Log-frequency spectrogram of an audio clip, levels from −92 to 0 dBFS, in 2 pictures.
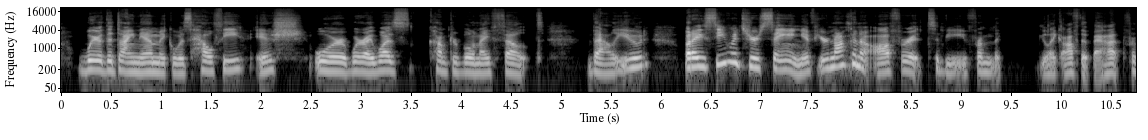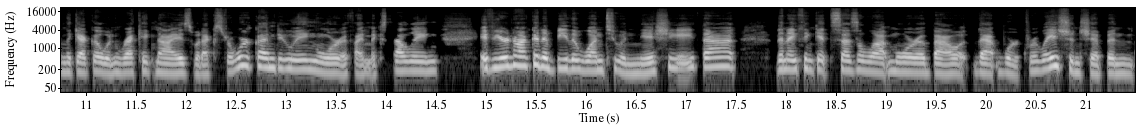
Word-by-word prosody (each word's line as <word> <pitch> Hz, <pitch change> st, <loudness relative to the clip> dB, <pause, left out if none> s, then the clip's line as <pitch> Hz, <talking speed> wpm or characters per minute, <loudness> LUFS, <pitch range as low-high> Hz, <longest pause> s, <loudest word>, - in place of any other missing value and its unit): where 200 Hz, +2 st, +2 dB
the 195 Hz, 0 st, -2 dB
dynamic 175 Hz, -3 st, 0 dB
was 155 Hz, -1 st, -3 dB
healthy-ish, 200 Hz, +2 st, -5 dB
or 180 Hz, -3 st, +2 dB
where 180 Hz, +1 st, -1 dB
I 165 Hz, -, +4 dB
was 190 Hz, +2 st, -2 dB, 0.2 s
comfortable 170 Hz, -3 st, -3 dB
and 160 Hz, -, -3 dB
I 160 Hz, -, -3 dB
felt 475 Hz, -, -5 dB, 0.4 s
valued, 205 Hz, -, -1 dB, 0.4 s
but 235 Hz, -, +10 dB
I 250 Hz, +1 st, +7 dB
see 300 Hz, +7 st, 0 dB
what 335 Hz, -7 st, -1 dB
you're 240 Hz, -2 st, +4 dB
saying, 200 Hz, -9 st, -1 dB
if 170 Hz, +2 st, -4 dB
you're 210 Hz, -, 0 dB
not 260 Hz, +3 st, +2 dB
gonna 275 Hz, -7 st, 0 dB
offer 175 Hz, +2 st, -2 dB
it 485 Hz, -, -1 dB
to -, -, -10 dB
me -, -, -10 dB
from -, -, -7 dB
the -, -, -11 dB, 0.4 s
y -, -, -8 dB
like, -, -, -7 dB
off -, -, -2 dB
the -, -, -4 dB
bat, -, -, -3 dB
from 180 Hz, -2 st, -8 dB
the 170 Hz, -, -2 dB
get 170 Hz, -2 st, +4 dB
go 175 Hz, -2 st, +2 dB
and 160 Hz, +1 st, -3 dB
recognize 165 Hz, -2 st, 0 dB
what 150 Hz, -, -3 dB
extra 150 Hz, +4 st, -4 dB
work 260 Hz, +2 st, +1 dB
I'm 240 Hz, -2 st, +4 dB
doing, 210 Hz, -2 st, 0 dB
or 160 Hz, -3 st, +2 dB
if 140 Hz, -, -4 dB
I'm -, -, -2 dB
excelling; 185 Hz, 0 st, -1 dB, 0.4 s
if 230 Hz, -, +4 dB
you're 245 Hz, +2 st, +8 dB
not 270 Hz, -1 st, +5 dB
gonna 270 Hz, -5 st, +7 dB
be 220 Hz, +1 st, -1 dB
the 210 Hz, -1 st, +2 dB
one 190 Hz, 0 st, +1 dB
to 195 Hz, -2 st, -5 dB
initiate 165 Hz, +10 st, -1 dB
that, 250 Hz, 0 st, +3 dB, 0.4 s
then 205 Hz, +1 st, 0 dB
I 205 Hz, -, +5 dB
think 205 Hz, -1 st, -4 dB
it 205 Hz, -, -1 dB
says 195 Hz, -1 st, -1 dB
a 200 Hz, -, -1 dB
lot 175 Hz, -2 st, +1 dB
more 175 Hz, -2 st, +1 dB
about 160 Hz, -2 st, +1 dB
that 165 Hz, -1 st, +1 dB
work 160 Hz, -4 st, -5 dB
relationship 190 Hz, -, +1 dB
and 155 Hz, -2 st, -2 dB
185 Hz, 205 wpm, -24 LUFS, 165-230 Hz, 0.4 s, but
